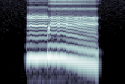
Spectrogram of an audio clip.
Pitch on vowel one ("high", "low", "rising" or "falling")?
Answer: falling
